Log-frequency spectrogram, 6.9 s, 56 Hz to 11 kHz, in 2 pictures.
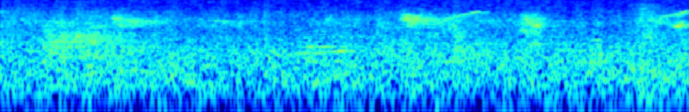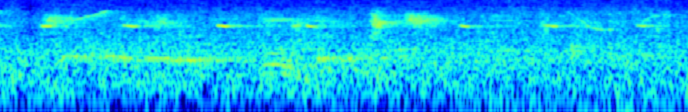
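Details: Adult Chestnut-headed bee-eater in Ubon Ratchathani, Thailand, on 13 February 2021, captured with a Nikon P1000: short, high chirping notes repeated in a fast, uneven series in the second half, with a soft, faint lower warble earlier.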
